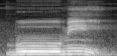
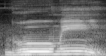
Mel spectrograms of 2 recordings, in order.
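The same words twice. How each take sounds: First: భూమి said very slowly, with the భూ vowel stretched far; very slow long vowel. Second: Said in the usual way. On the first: Shown as a demonstration. Teacher to pupils stretching భూమి very slowly for the long ఊ. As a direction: draw out the ఊ in భూమి as long as you can. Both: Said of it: "కొమ్ము దీర్ఘము ఎలా ఉచ్చరిస్తున్నా గమనించాలి".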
